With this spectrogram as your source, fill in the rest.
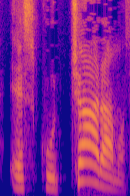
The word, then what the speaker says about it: escucháramos: Nosotros escucháramos, atención, nosotros en el imperfecto subjuntivo lleva un acento en la A de escucháramos.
